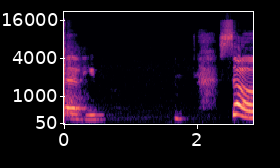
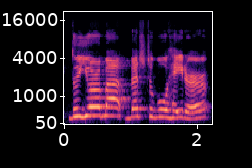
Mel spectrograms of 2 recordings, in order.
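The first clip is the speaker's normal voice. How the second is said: loud, raised playful summons; weird roll call; 5 semitones higher, 4 dB louder than usual. Real, not acted. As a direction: announce the names like an over-the-top register. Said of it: "that sounded so weird".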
